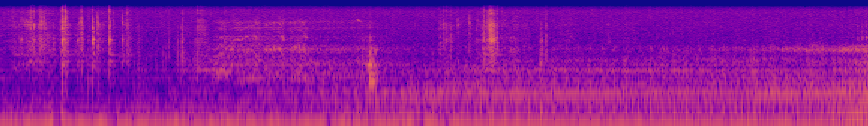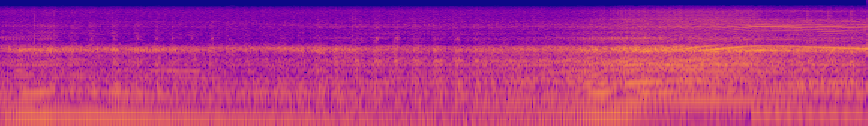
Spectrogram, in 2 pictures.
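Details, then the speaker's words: Zuma scooter just after fitting a new drive belt: engine catches about four seconds in and settles into a steady idle with a faint whir over it; unexplained whirring from the rear belt drive. "I don't know if you can hear this or not, but this is after I put the new drive belt on. It's making kind of an odd noise."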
